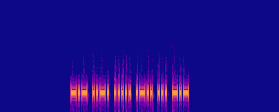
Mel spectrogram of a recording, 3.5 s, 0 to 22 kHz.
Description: Morse code, heard as a keyed tone, about 52 wpm, 700 Hz. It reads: KF5LSK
